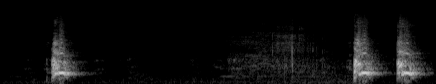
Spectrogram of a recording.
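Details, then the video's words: Three gruff barks from a Chow Chow: a single bark, then a pause filled with a faint rustle, then two quick barks in close succession. "Chow Chow barking"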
